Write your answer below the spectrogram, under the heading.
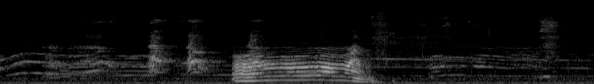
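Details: Two West Highland White Terrier brothers howl together in long, wavering, high-pitched notes that rise and fall.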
